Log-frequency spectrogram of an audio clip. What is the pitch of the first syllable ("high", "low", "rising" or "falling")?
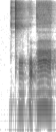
low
